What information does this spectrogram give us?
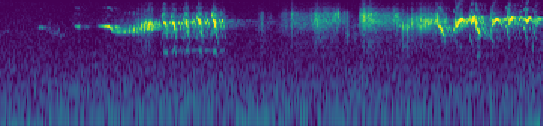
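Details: Black Redstart song, a bird that sings even before dawn on roofs and antennas: a few thin whistled notes open the phrase, then dense scratchy crackling like tearing paper, repeated in a second burst that ends in high sharp whistles.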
